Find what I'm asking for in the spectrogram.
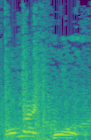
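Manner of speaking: sudden high yelp; startled cry in a firefight; panicking gamer. Real, not acted. Gamer getting lasered mid-fight.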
